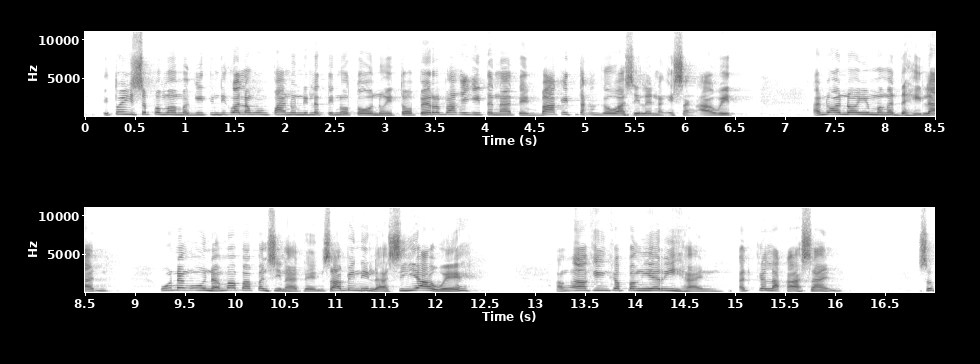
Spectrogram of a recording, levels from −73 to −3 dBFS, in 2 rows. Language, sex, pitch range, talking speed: Filipino, male, 205-260 Hz, 135 wpm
